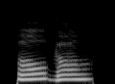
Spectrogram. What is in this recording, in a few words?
Japanese Sound, Ideo Phones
